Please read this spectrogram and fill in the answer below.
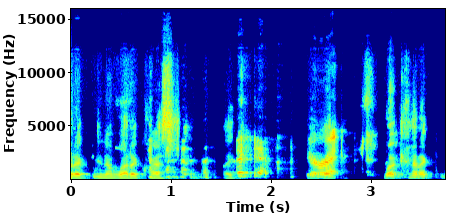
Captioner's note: laughs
